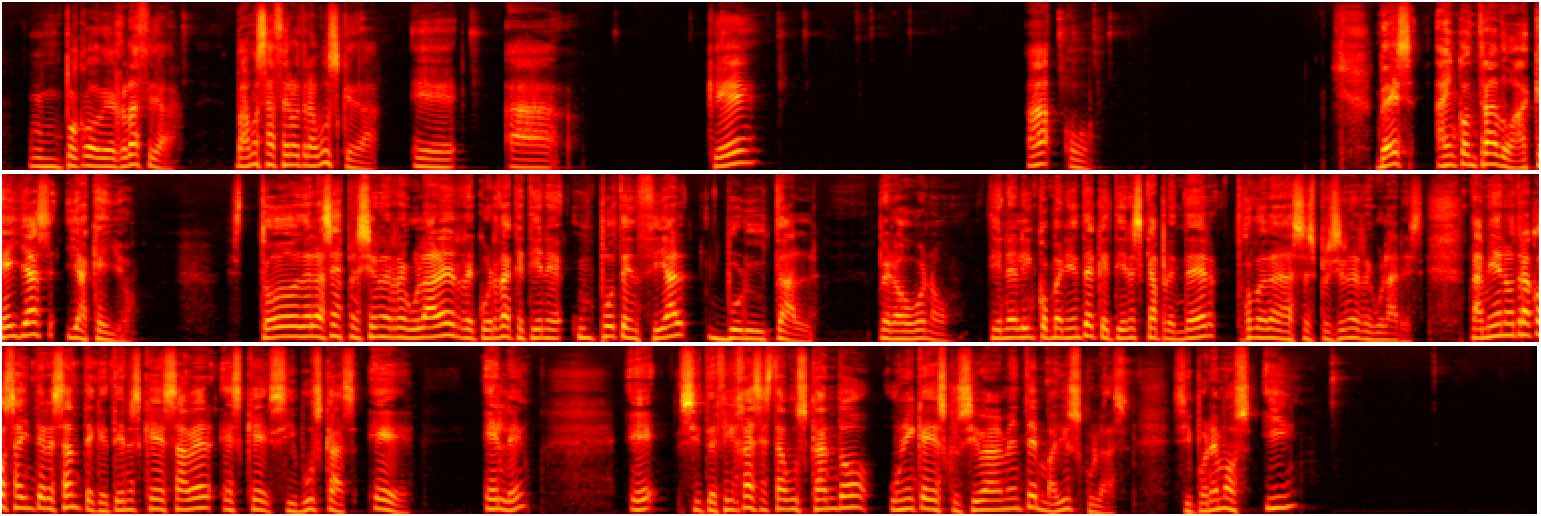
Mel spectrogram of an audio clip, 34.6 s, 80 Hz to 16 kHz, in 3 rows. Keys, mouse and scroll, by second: 1.3 Escape, 2.6-3.5 typing, 4.5-8.2 typing, 22.4-24.4 typing, 26.6 typing, 31.4 typing, 33.0 i, 33.7 Return.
